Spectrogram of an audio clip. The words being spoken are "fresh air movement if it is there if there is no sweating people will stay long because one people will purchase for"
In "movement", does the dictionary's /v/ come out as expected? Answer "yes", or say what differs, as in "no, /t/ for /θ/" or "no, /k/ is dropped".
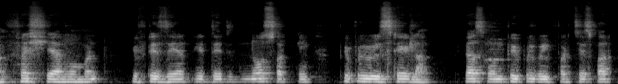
no, /v/ is dropped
